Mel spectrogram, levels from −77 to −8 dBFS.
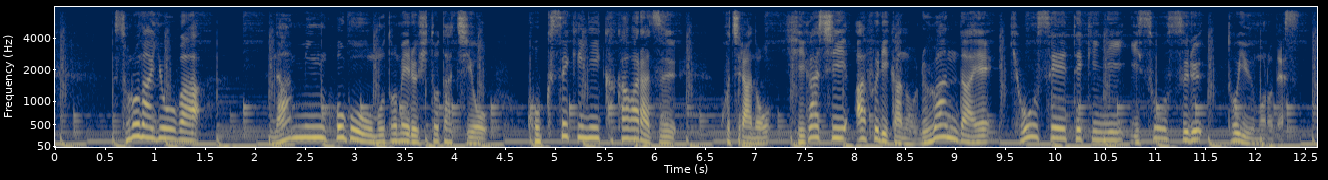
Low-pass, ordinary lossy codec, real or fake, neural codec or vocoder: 7.2 kHz; none; real; none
